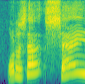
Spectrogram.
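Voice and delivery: very high prim voice of the mum; prim mother. Retold or imitated. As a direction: ask like a shocked proper lady. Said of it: "her mum looked at it and went".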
